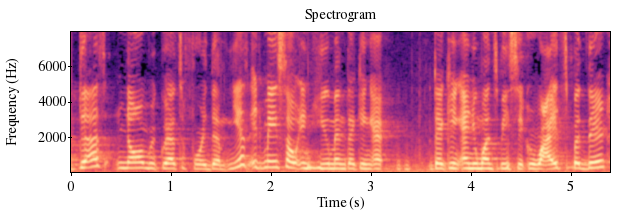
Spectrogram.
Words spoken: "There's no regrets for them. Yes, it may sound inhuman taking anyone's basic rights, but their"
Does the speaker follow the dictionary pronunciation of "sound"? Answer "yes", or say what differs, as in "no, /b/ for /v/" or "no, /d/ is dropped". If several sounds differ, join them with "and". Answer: no, /d/ is dropped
